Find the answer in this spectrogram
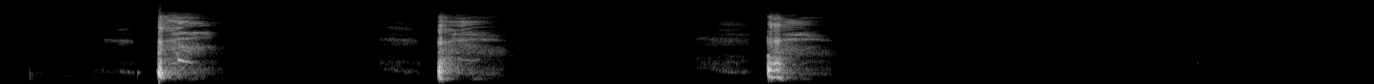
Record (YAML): three_cough_length: 13.7 s
three_cough_amplitude: 32768
three_cough_signal_mean_std_ratio: 0.17
survey_phase: beta (2021-08-13 to 2022-03-07)
age: 65+
gender: Female
wearing_mask: 'No'
symptom_none: true
smoker_status: Never smoked
respiratory_condition_asthma: false
respiratory_condition_other: false
recruitment_source: REACT
submission_delay: 0 days
covid_test_result: Negative
covid_test_method: RT-qPCR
